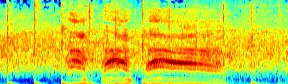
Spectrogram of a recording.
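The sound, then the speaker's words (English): A round of applause for Dykeman, uptown: steady clapping as a dense wash of hand-claps, with a few louder individual claps, while voices whoop and cheer over it in rising and falling calls midway through. “Round of applause for Dykeman.”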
